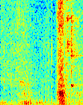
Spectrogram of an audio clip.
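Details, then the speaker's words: Patient lying on a table during chiropractic manual therapy, manipulation held at the most problematic shoulder: a single brief crunchy pop over a steady low hum, joint cavitation said to come more from the ribs than the shoulder. "そうです。肩が鳴った音が聞こえましたか？はい。実際には、肩よりも肋骨の方が多いです。"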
